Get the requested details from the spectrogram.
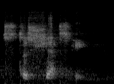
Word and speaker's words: Staszewski: And it's a Polish last name. It's actually, I know it's read that way, but it's pronounced Staszewski.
